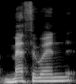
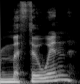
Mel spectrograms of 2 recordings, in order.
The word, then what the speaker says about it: Methuen: Starting out as sort of a hardcore or metallic hardcore band, originating from Methuen, Massachusetts, or Methuen was probably how it's said, which is kind of a suburb to the northwest of Boston.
